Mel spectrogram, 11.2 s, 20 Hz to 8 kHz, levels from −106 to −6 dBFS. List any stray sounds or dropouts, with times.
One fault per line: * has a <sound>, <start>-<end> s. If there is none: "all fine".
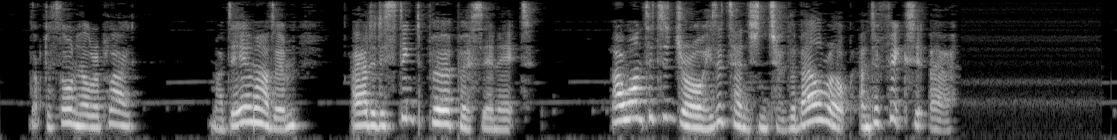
all fine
